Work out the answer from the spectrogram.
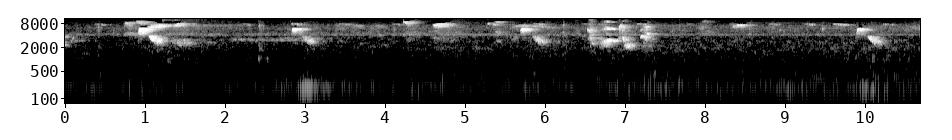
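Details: Green bee-eater calling while seen close up and preening: short, sharp, high chirps in scattered bursts, about nine over ten seconds, some doubled or clustered, over a faint low hum.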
